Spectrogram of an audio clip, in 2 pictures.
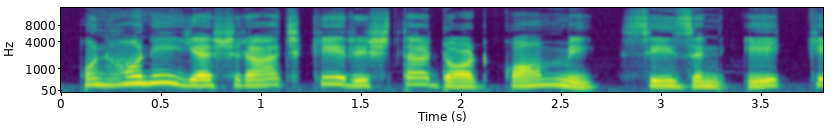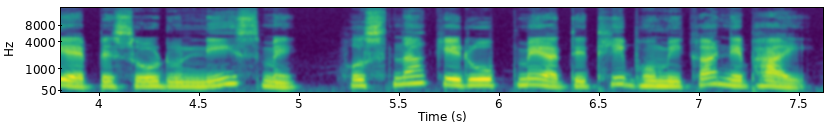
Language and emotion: Hindi, neutral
